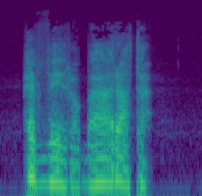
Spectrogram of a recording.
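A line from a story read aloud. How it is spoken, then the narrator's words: Muffled, hollow reply. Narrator (Italian): rispose MacPherson con voce sorda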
